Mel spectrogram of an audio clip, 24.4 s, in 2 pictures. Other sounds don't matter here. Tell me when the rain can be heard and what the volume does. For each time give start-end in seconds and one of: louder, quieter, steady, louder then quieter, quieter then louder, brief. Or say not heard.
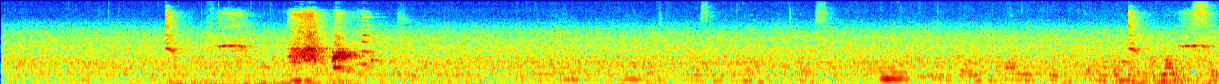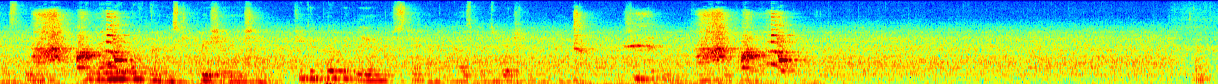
0.0-24.3 steady.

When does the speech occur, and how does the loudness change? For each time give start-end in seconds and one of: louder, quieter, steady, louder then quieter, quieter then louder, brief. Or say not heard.
3.9-19.8 louder then quieter.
